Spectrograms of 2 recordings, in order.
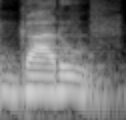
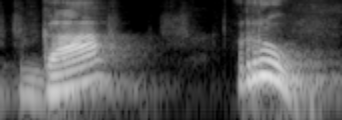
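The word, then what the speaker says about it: garu: ওইটাকে আবার বলা হয় গারু জি এ আর ইউ উচ্চারণটা হবে গা রু গরু না কিন্তু গারু অরাংতুয়া মানে হচ্ছে বৃদ্ধ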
